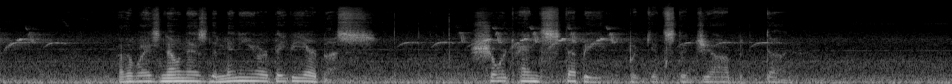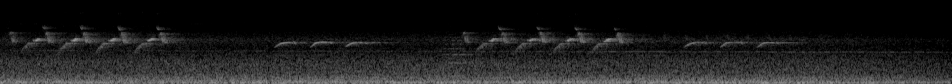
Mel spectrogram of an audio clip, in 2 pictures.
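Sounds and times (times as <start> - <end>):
songbird whistling: 0.0 - 0.8, 3.6 - 7.9, 9.6 - 11.4, 12.3 - 13.4, 14.0 - 17.6.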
